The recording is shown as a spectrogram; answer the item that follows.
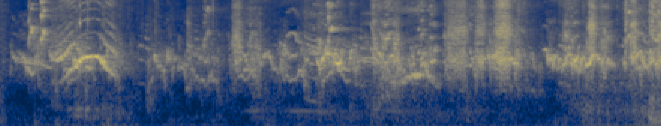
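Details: Budgerigars in a summer breeding colony, playing; continuous high warbling chatter with rising and falling squawky notes, several birds calling at once.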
